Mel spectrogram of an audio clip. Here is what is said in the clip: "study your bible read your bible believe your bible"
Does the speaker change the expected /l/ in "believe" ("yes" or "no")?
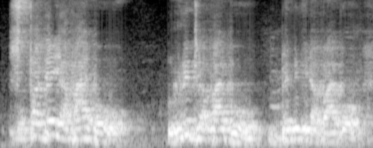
yes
